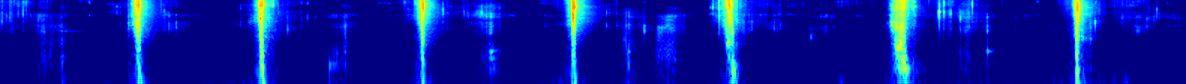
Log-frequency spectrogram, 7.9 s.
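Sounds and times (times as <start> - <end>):
slashing a ripe watermelon: 0.9 - 1.1, 4.8 - 5.0, 5.9 - 6.2, 7.1 - 7.4.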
